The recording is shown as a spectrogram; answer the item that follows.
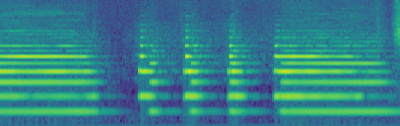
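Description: Two clarinets playing an orchestral excerpt together in unison: a long held note, three short detached notes, then another long held note.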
